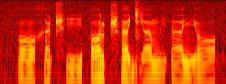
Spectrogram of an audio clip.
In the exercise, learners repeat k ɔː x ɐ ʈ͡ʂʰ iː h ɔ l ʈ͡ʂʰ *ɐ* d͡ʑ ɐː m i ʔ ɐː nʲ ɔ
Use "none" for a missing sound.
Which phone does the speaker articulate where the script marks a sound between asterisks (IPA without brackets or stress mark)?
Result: ɐ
